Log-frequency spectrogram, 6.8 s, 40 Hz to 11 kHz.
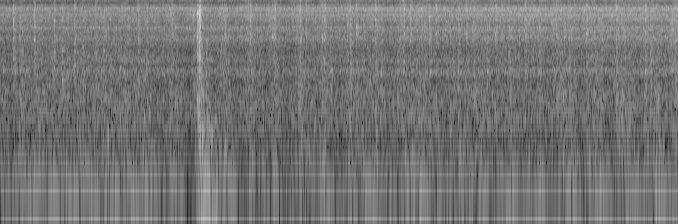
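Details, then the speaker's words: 1983 Ford F250 carbureted V8, start after sitting non-running with fresh fuel added: even, steady idle with one brief bang early on, then smooth running without misses or knocks. Normal idle. "Well, it sounds like it's runs good when it runs."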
